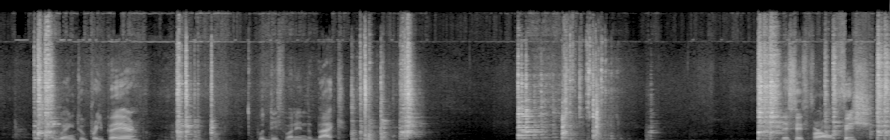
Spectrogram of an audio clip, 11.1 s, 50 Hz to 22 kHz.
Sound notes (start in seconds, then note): 4.5 pans clanking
